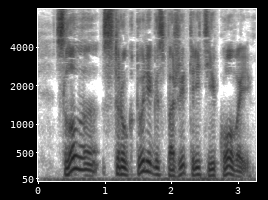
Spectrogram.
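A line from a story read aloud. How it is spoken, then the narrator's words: Booming male voice over speaker. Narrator (Russian): прогремел в динамике мужской голос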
